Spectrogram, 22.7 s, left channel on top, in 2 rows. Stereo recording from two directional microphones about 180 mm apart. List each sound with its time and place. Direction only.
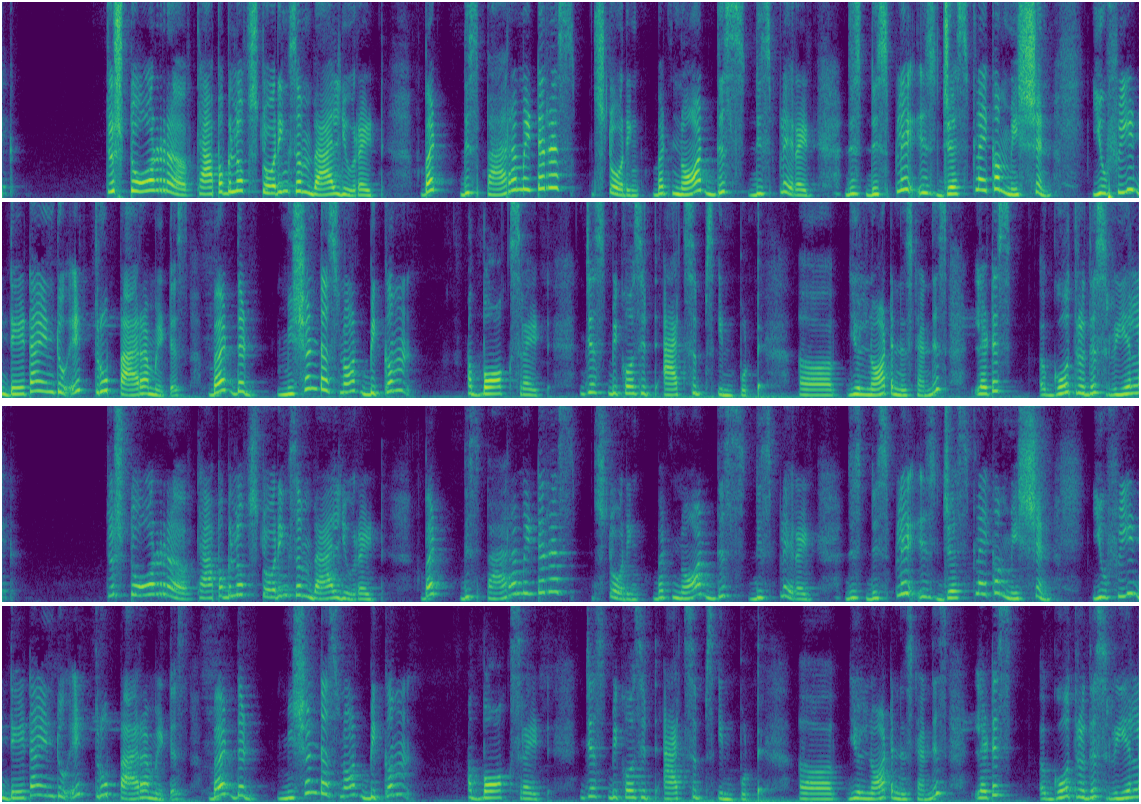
1.0 s a woman's voice: 55° left (ahead or behind); by 22.7 s 30° left (ahead or behind)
